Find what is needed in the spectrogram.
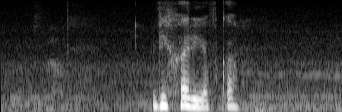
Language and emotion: Russian, neutral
